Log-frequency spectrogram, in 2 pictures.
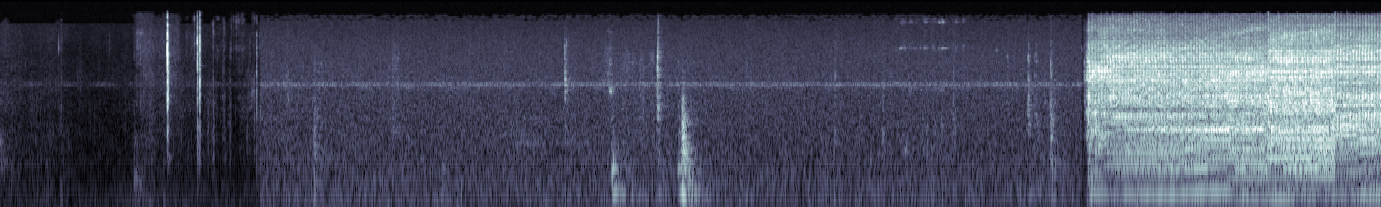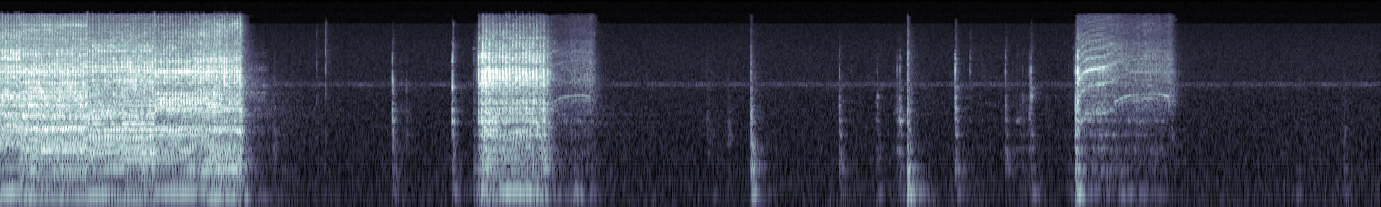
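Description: Cordless drill driving screws through a plywood triangle gusset into a wooden post. It runs in one long steady stretch of about five seconds, then gives two short bursts, with light clicks and knocks in between.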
